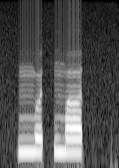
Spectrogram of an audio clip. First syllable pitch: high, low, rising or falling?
high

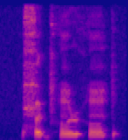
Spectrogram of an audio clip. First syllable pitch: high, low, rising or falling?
low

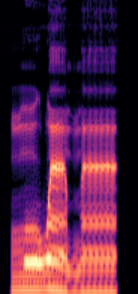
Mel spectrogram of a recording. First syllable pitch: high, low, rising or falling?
high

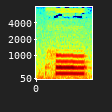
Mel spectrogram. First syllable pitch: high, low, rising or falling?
high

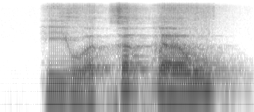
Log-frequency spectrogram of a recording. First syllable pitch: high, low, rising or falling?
low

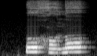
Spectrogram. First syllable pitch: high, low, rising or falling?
high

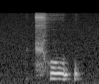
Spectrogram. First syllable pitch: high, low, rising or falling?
high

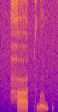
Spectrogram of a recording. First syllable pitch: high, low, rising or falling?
low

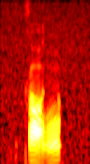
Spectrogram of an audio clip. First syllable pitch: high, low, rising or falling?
low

